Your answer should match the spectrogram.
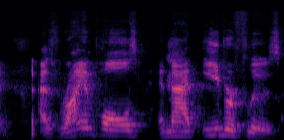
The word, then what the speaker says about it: Eberflus: Ryan Poles and Matt Eberflus. Everyone says like Eberflus. I say Eberflus. I know the E is silent. It's pronounced with an I.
